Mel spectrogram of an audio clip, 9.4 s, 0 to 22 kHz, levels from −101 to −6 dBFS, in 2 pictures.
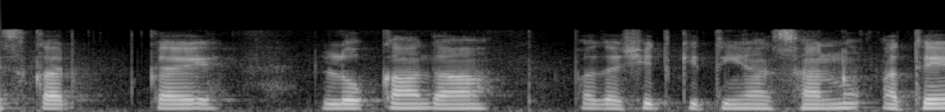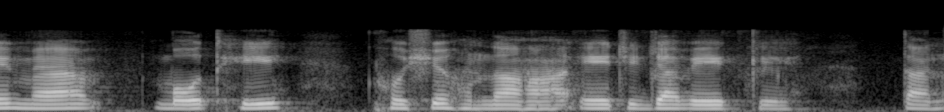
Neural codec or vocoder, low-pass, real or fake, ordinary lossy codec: vocoder, 22.05 kHz, 80 mel bands, Vocos; 7.2 kHz; fake; none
